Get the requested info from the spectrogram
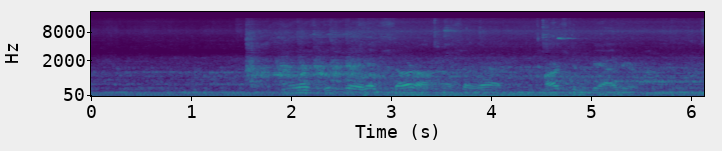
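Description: A steady low mechanical drone. About a second and a half in, a louder running noise joins it, with faint distant voices over it.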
